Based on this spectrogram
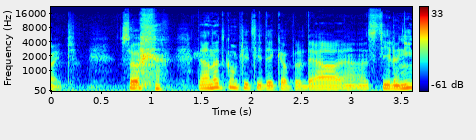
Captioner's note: chuckles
